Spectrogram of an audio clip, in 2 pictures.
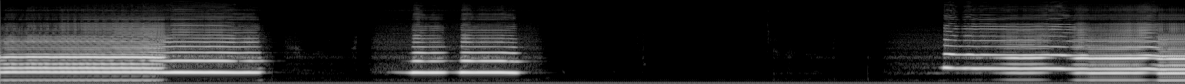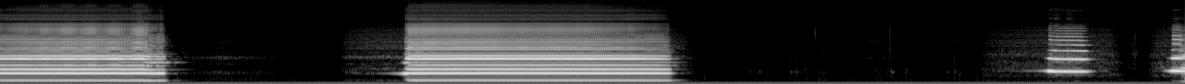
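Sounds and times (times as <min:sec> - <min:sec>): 
bass clarinet: 0:00.0 - 0:02.8, 0:03.8 - 0:05.4, 0:09.0 - 0:13.7, 0:15.4 - 0:18.8, 0:21.8 - 0:23.6.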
